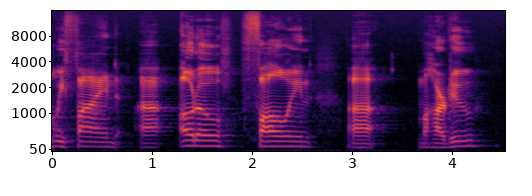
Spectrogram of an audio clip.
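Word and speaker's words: Maihar'du: Oh, meanwhile, we find Odo following uh, Mahardu. Pronounce it again for me, Pike, because I probably mispronounced it. Mayhardu.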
